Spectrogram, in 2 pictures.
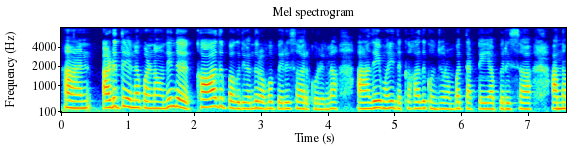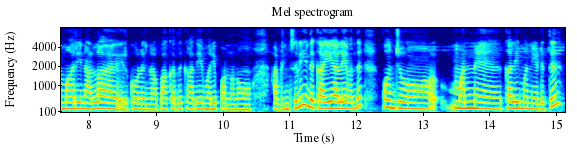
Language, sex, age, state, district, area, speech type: Tamil, female, 18-30, Tamil Nadu, Perambalur, rural, spontaneous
